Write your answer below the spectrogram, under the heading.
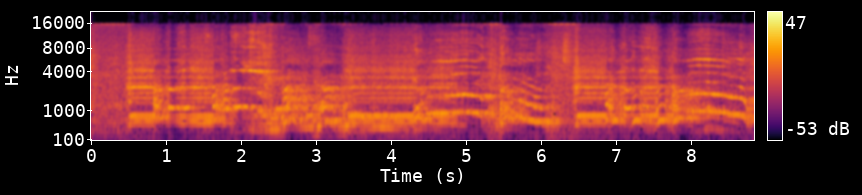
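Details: Several Siberian Huskies howling together, overlapping long drawn-out tones that rise and fall and waver, voices layering into a chorus with brief breaks around five and six seconds.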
